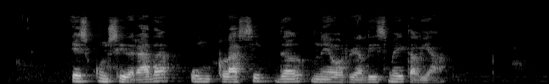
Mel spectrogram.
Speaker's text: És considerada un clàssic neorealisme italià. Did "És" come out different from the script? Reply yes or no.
no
